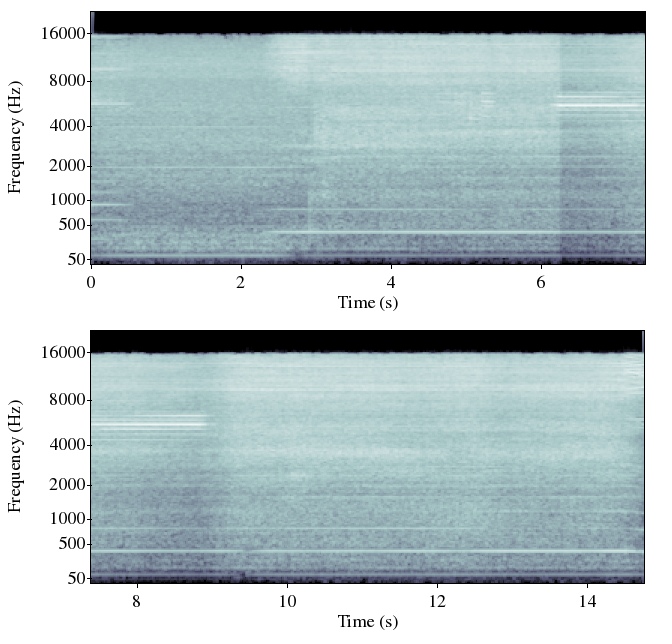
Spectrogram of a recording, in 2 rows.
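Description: CNC router spindle machining 15 mm thick aluminium plate: a dense, steady cutting hiss, with a steady high whine that sets in about two seconds in.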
